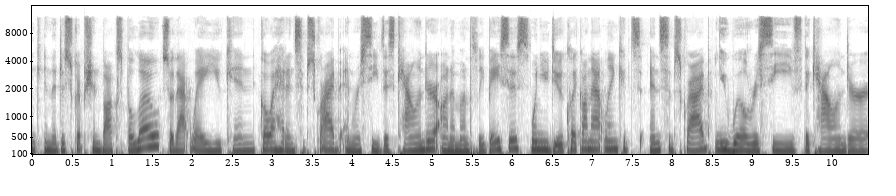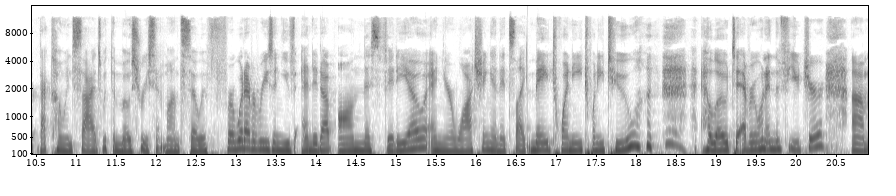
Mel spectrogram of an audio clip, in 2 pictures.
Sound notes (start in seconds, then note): 18.0 chuckles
